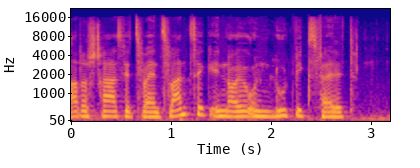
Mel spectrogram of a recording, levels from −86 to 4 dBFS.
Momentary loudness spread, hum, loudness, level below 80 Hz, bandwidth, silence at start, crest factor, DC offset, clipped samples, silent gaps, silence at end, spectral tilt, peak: 3 LU; none; -12 LUFS; -42 dBFS; 17 kHz; 0 s; 12 dB; under 0.1%; under 0.1%; none; 0 s; -5.5 dB/octave; -2 dBFS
